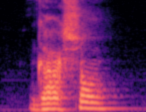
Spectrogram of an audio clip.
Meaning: waiter in a bar, restaurant etc
- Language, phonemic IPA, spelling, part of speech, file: Dutch, /ɡɑrˈsɔ̃/, garçon, noun, Nl-garçon.ogg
